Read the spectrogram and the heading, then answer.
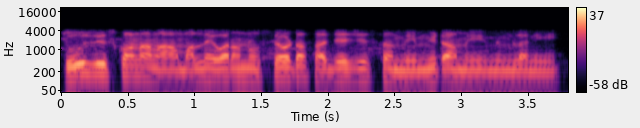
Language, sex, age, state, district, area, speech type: Telugu, male, 18-30, Telangana, Vikarabad, urban, conversation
